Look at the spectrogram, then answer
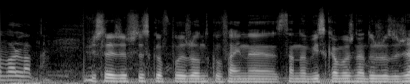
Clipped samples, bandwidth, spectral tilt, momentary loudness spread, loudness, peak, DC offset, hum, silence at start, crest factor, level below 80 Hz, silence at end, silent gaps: under 0.1%; 13 kHz; -6 dB/octave; 9 LU; -23 LUFS; -6 dBFS; under 0.1%; none; 0 s; 16 dB; -40 dBFS; 0 s; none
